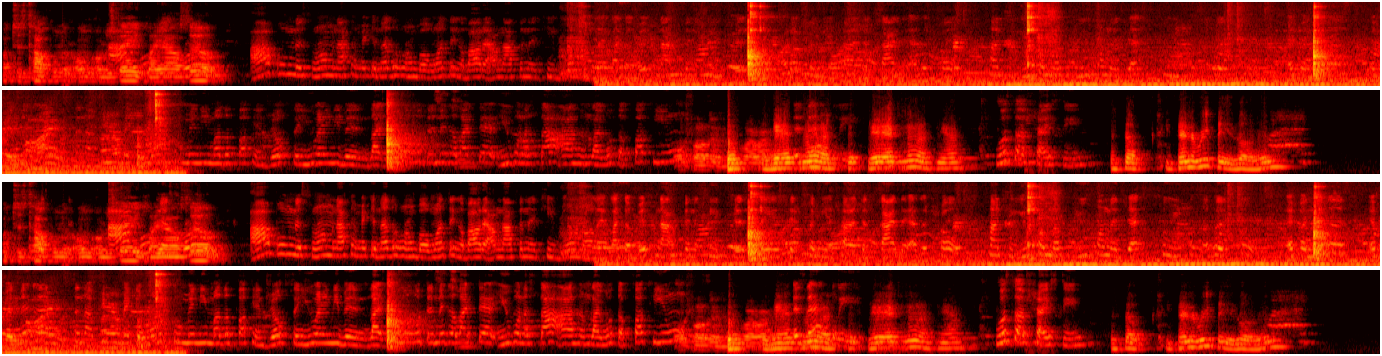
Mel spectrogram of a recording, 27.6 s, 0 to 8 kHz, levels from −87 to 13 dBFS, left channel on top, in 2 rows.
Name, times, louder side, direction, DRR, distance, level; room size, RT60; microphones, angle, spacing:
voice 1, 0.0-2.1 7.7-7.8 11.7-11.9 12.8-13.1 15.0-15.4 18.3-18.4 19.0-19.1 20.5-21.5 23.2-23.7 26.4-26.8, right 1 dB, 30° left, 1.1 m, -40 dB
voice 2, 1.1-2.2 2.5-20.7 21.7-22.4 23.7-24.6, right 6 dB, 60° right, 0.5 m, -42 dB
sound 1, 5.6-6.0 7.4-8.0 10.2-10.7 13.1-13.6 15.1-15.6 17.6-18.1, left 3 dB, 60° left, 1.2 m, -30 dB
sound 2, 5.9-15.6, equal, 15° left, 0.5 m, -38 dB
voice 3, 21.0-22.1 22.4-23.4 25.0-26.6, left 3 dB, 75° left, 0.6 m, -33 dB
6.9 x 2.8 x 2.5 m
head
